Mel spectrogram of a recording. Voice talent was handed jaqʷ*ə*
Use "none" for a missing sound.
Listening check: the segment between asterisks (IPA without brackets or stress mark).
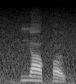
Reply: ɯ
